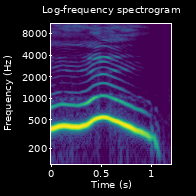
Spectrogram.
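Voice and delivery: sudden high, loud "Ooh" of mock amazement; a sharp whooping ooh, impressed and scornful. Real, not acted. Preacher reacting to a political clip, loud high ooh.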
